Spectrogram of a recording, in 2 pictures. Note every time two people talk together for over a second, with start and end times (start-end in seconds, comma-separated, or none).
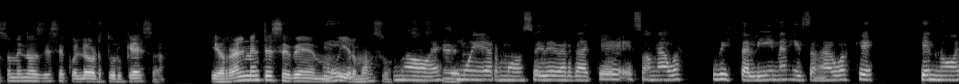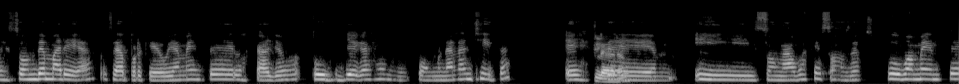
3.2-4.6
